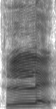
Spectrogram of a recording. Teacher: ले को आप कितनी देर तक बोल के देखिए, जब तक आपकी जीभ ऊपर रहेगी हवा किनारों से या साइडों से बाहर आएगी, बगल से बाहर आएगी। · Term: पार्श्विक वर्ण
